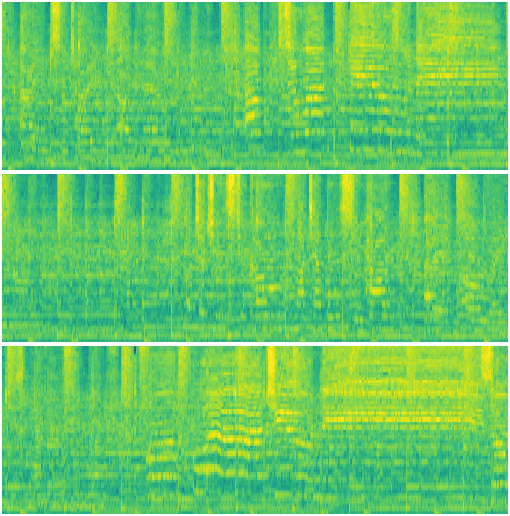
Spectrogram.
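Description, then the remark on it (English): A full pop song plays loud and steady, with a punchy beat, layered synths and a wavering melodic line riding over a thick low end, continuous for the whole stretch. “definitely one of the best tracks I've heard”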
